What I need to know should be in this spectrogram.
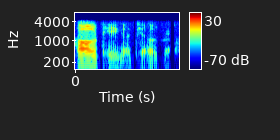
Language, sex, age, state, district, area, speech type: Odia, male, 45-60, Odisha, Koraput, rural, conversation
